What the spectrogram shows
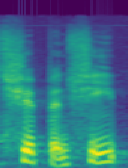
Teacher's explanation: there is a qualitative difference as well but there is definitely a quantity difference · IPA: [ɪ] [iː]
